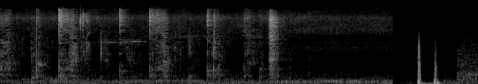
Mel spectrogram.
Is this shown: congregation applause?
no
